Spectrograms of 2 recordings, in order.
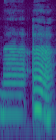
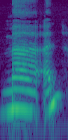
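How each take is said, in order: First: The word ends with a lengthened vowel, no n. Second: The word ends with a short vowel and n. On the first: "you're going to lengthen it twice" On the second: "ma'an would become ma'a"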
